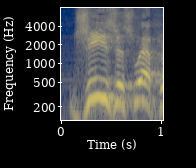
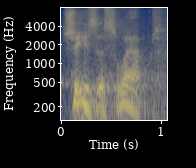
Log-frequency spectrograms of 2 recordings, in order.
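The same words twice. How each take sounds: First: Loud, quick verse recital; punchy, matter-of-fact quote; brisk recitation. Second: Slow, weighty verse recital; hushed reverence, unhurried; solemn quote. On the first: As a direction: toss the verse out briskly and firmly. Verse rattled off as a favourite. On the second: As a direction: let the short verse sink in slowly. Same verse given weight after pause. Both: Acted.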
